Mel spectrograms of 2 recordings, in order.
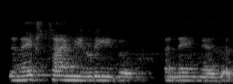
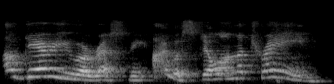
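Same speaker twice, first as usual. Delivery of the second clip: higher, louder outraged protest; indignant outburst; 6 semitones higher, 5 dB louder than usual. Acted. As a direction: hurl it back at the detective. Suspect protests her arrest.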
